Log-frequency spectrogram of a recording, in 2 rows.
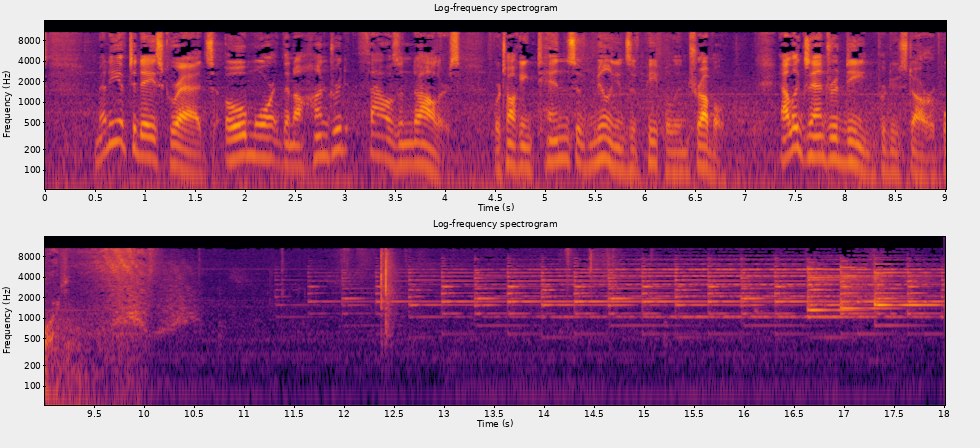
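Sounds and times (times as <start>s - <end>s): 
speech: 0.5s - 9.4s
telephone ringing with a bright tinkly melodic ringtone: 11.4s - 18.0s.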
